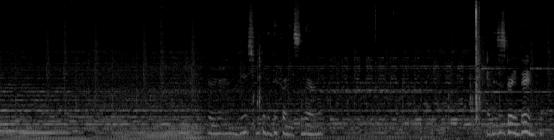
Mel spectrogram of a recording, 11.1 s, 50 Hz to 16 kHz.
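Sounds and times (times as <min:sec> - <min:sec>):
background music sustained tones: 0:00.0 - 0:11.0.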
